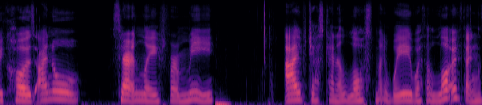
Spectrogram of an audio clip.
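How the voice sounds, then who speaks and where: Speaking at a moderate pace in a British accent, a woman uses a fairly high pitch and monotone, flat intonation. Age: 30s. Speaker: podcast host, business owner. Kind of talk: solo podcast monologue. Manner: casual, with fillers.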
